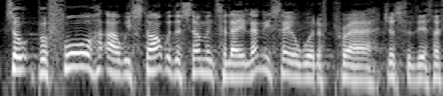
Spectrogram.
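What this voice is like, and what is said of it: Bristol, southwest English accent. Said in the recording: “the accent, I come from Bristol in the southwest of England”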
